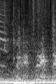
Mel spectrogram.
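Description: A chicken clucks in the video game Spyro the Dragon, a brief faint run of nasal clucking over a steady low hum of game background sound.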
